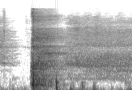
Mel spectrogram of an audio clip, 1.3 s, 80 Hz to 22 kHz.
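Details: Person on day 6 of COVID-19 home isolation, cough decreasing: a single sharp cough burst followed by a short breathy tail.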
